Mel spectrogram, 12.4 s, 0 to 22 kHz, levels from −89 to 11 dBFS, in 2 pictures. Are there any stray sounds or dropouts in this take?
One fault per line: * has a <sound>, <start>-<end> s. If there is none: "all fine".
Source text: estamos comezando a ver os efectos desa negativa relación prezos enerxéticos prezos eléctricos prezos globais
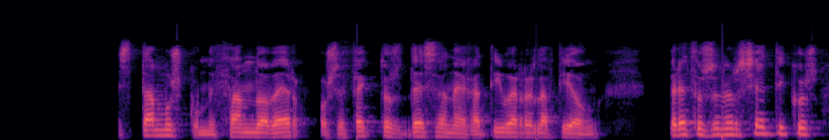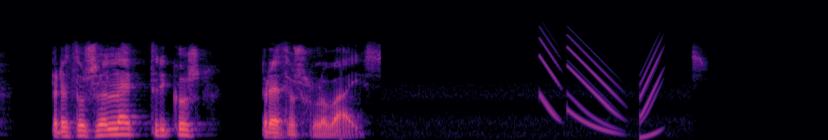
* has a chirp, 10.3-11.2 s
